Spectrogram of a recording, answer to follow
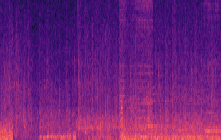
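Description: Strong wind and heavy rain of a night storm hitting a vehicle, heard from inside the cab through the windscreen. The noise changes abruptly about a quarter of a second in and again past the middle, as the footage cuts between shots.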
